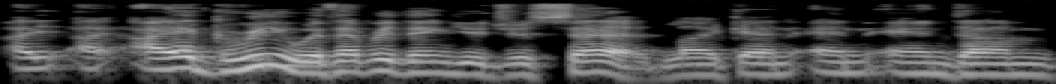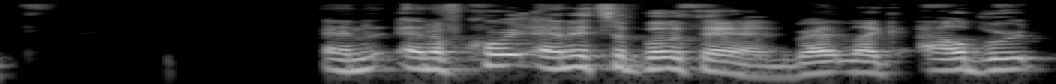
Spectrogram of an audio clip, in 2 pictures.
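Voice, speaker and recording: Mellow podcast co-host reasoning aloud haltingly. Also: medium pitch, lively intonation. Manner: halting, hedging, repeats words while reasoning aloud. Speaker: podcast co-host discussing own research. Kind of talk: casual podcast conversation.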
